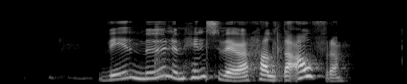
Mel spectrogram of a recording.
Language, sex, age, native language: Icelandic, female, 40-49, Icelandic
